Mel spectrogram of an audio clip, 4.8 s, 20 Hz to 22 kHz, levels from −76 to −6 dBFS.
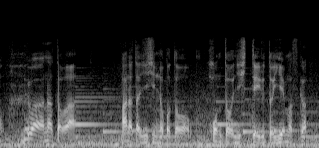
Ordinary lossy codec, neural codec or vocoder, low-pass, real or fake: none; none; none; real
